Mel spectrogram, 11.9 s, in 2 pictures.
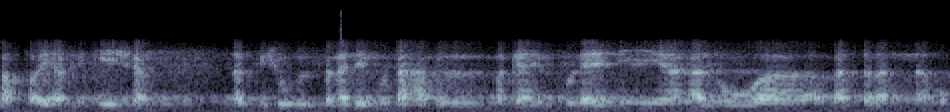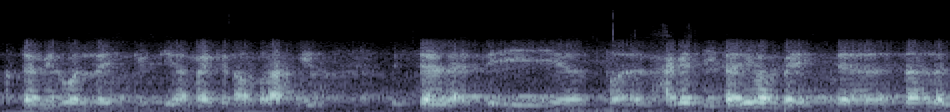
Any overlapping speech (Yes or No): No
